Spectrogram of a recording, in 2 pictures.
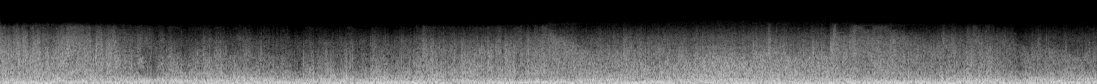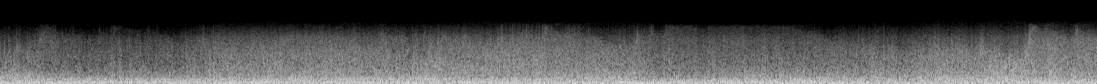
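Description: Snowmobile running steadily at speed along a trail: a constant engine drone and track rumble, heavily mixed with wind buffeting the microphone.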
